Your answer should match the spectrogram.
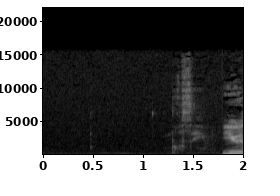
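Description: A pause in a woman's talk: quiet room tone with a short soft breath about a second and a half in, then her voice starts again near the end.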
